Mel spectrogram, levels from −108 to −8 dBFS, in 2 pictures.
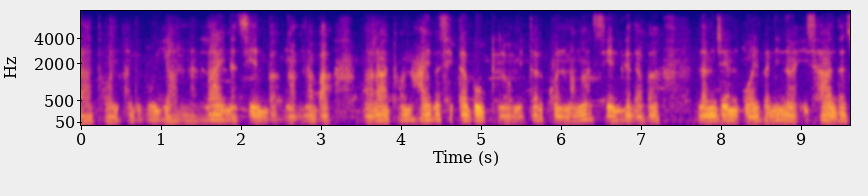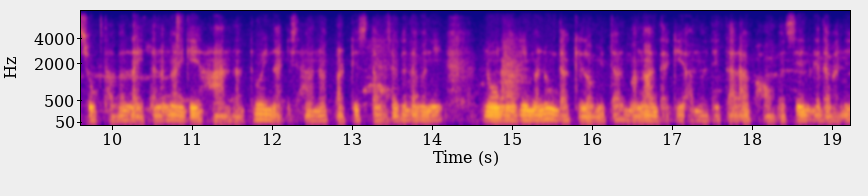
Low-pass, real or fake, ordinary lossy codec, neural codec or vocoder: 7.2 kHz; fake; Opus, 24 kbps; vocoder, 44.1 kHz, 128 mel bands, Pupu-Vocoder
